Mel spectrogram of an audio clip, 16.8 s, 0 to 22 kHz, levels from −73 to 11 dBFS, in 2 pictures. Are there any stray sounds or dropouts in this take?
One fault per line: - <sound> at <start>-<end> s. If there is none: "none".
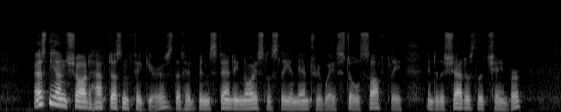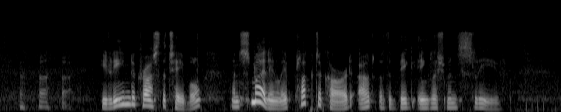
- laugh at 8.2-9.5 s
